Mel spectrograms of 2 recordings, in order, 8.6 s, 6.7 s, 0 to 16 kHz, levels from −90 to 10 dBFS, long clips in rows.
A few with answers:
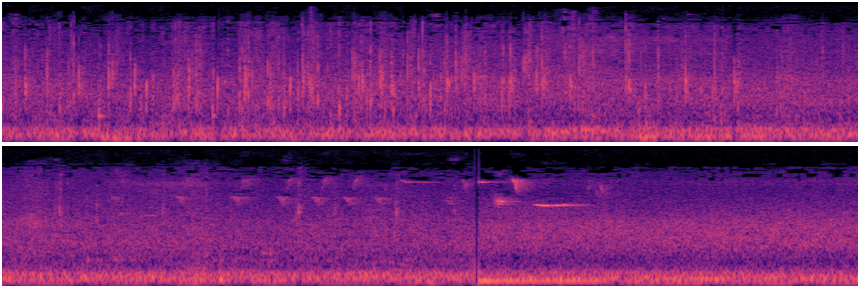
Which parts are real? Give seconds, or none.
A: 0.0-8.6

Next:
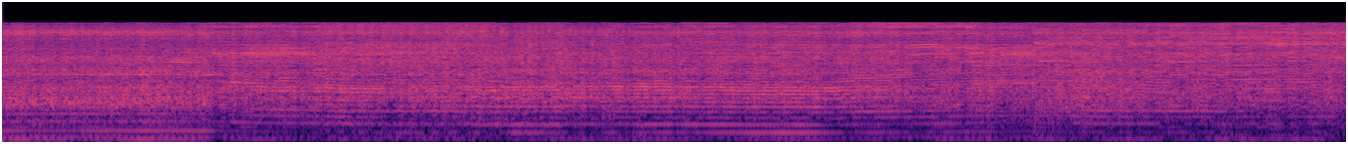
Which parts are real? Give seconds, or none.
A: 0.0-1.6; 2.8-6.7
